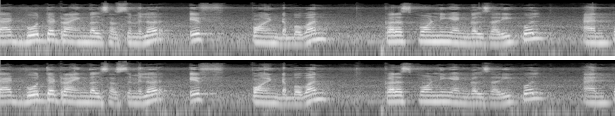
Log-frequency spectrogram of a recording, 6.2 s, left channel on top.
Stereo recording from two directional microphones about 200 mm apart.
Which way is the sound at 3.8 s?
Centre (ahead or behind).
